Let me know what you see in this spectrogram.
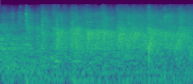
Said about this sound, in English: I have to say right off the top, if I may, that I live and work inside the Beltway, but it is great to be back in America again. Yes, you can clap for that.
